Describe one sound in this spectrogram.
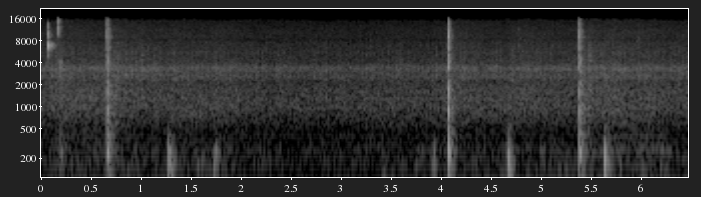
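Short sharp clicks sound as chess pieces are moved in a game.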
